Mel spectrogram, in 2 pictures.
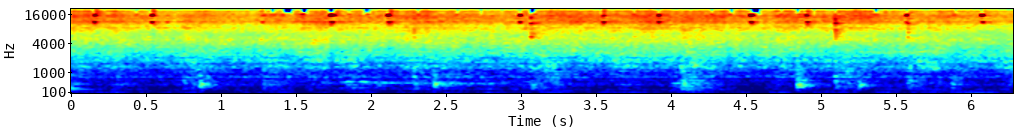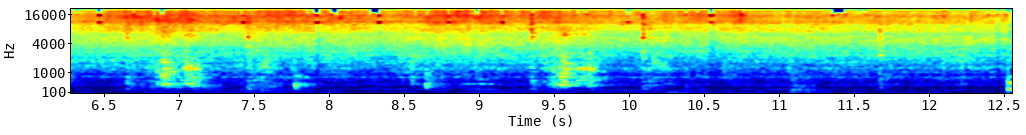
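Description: Roasted ridge gourd is stirred with chilli and spice masala in a hot pan, a steady sizzle running under repeated scraping strokes of the spoon, close and even, with no talking.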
